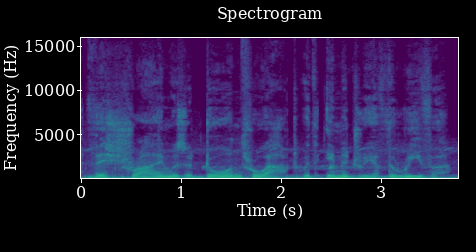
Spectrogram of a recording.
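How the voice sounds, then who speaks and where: A man's voice: medium pitch, normal speed, noisy background, lightly acted. A man playing a proud, vengeful undead wraith, narrating in grave, formal, theatrical diction for a video game. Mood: brooding, intrigued. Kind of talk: dramatic scripted game narration. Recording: music behind the voice.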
